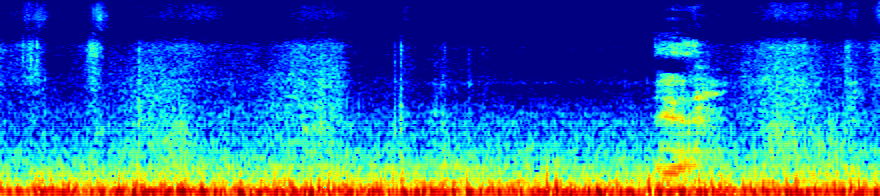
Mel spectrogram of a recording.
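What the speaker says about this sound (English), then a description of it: "Oh, it's windy." Gusty wind buffets the microphone with a constant low rumble, a brief whistling tone near the end.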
